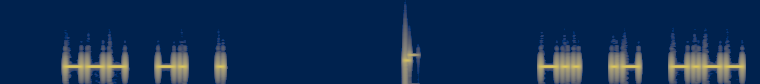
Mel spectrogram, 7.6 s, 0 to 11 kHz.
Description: Morse code, heard as a keyed tone, about 22 wpm, spaced as for 16 wpm, 690 Hz. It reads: ONE DAY
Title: 2x Character Spacing - Top 100 Words - 22wpm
